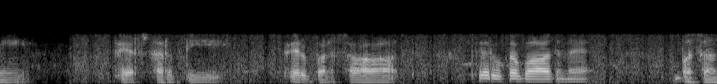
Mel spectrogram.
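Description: Throughout the speech, Opus voice compression has emptied the spectrogram above 4.2 kHz. Coarse narrowband SILK coding, consistent with about 8 kbps, makes the speech muffled, hoarse and faintly robotic.

From 0.70 s to the end, the sound turns grainy and gritty. This is likely low bit depth without dither, with truncation pointing to about 6 bits. The waveform shows visible staircase steps, and the distortion sits only about 20 dB below the signal.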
